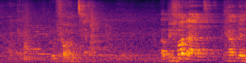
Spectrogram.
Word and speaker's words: Grootfontein: high treason case in the High Court at Grootfontein. Is that how you pronounce it? Yeah? Grootfontein. Okay. Grootfontein.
